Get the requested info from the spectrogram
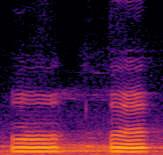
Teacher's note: That's one kind of a velarized L, but it's got lip rounding.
